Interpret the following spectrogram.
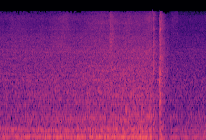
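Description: A steady mechanical hum runs throughout. A little after three seconds in, a cabinet door shuts with a single sharp knock.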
